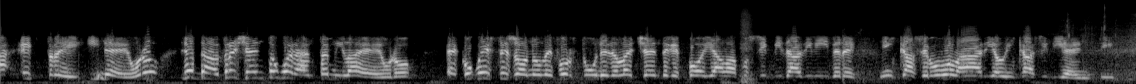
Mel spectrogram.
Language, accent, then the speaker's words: Italian; Lazio, Italy; now in Rome, Italy; io vengo trasferito per lavoro a Roma, vengo dalla provincia del Lazio, e ho problemi abitativi.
